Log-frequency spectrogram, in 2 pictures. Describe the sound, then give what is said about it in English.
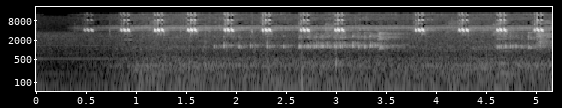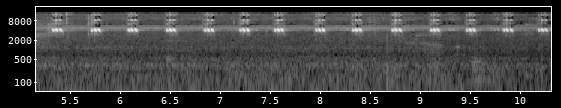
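A spring field cricket (Gryllus velitus) chirps in a steady, even rhythm, roughly two shrill pulses per second, loud, each chirp made by a shuffle of its raised wings, with a faint background of other insects and no talking. “Spring Field Cricket, Gryllus velitus.”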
